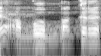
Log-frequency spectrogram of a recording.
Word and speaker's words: ابو بکر: لوگ کچھ بولتے ہیں، صحیح تلفظ ہے ابو بکر رضی اللہ تعالی عنہ، آخر کا کاف اور را دونوں ساکن ہیں۔ میں بیسیکلی کے پی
